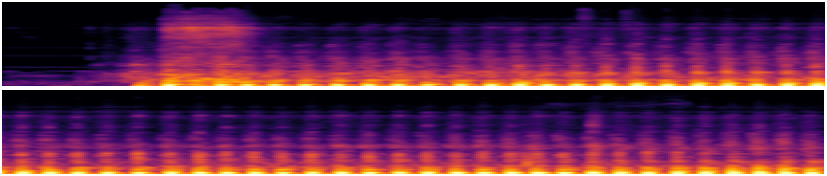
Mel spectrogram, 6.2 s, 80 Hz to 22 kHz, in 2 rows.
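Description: A Honda CB100 motorcycle engine starts after a brief crank and settles into a steady, loud, close idle with an even pulsing beat that runs to the end.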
